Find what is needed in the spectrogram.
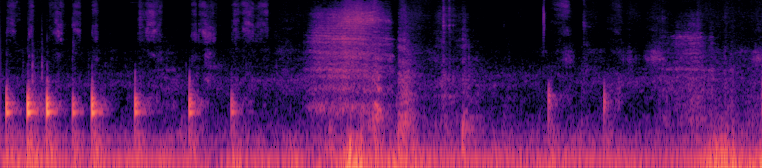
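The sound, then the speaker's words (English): A dry erase marker writes on a whiteboard during a class: a rapid run of short, crisp squeaky strokes, then slower, spaced strokes and a longer scratchy scrawl, moderately loud throughout. “I have my own designated dry erase marker. These are supposed to be really good.”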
